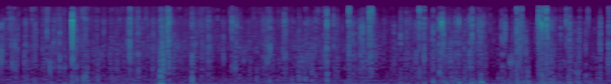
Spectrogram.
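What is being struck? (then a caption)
Plastic bubble wrap roll. A clear plastic bubble wrap roll in a printed sleeve, with air-filled bubbles, is squeezed and crinkled by both hands. The result is a dense, steady stream of bright, crisp crinkles and sharp little crackles with almost no low end, at a soft, close level.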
